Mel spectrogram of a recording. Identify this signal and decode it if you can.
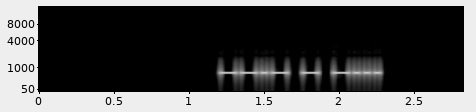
Morse code, heard as a keyed tone, about 34 wpm, 700 Hz. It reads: QTB
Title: Q-Codes Repeated 3x 35wpm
